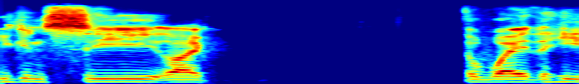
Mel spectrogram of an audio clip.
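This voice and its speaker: There's a quiet background behind a man whose tone is bright and sharp. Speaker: basketball recruiting analyst. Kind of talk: interview.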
